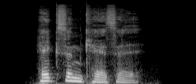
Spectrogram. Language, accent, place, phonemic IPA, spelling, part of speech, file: German, Germany, Berlin, /ˈhɛksn̩ˌkɛsl̩/, Hexenkessel, noun, De-Hexenkessel.ogg
- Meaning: 1. witches' cauldron 2. boiling pot, boiling point, lions' den, uproar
